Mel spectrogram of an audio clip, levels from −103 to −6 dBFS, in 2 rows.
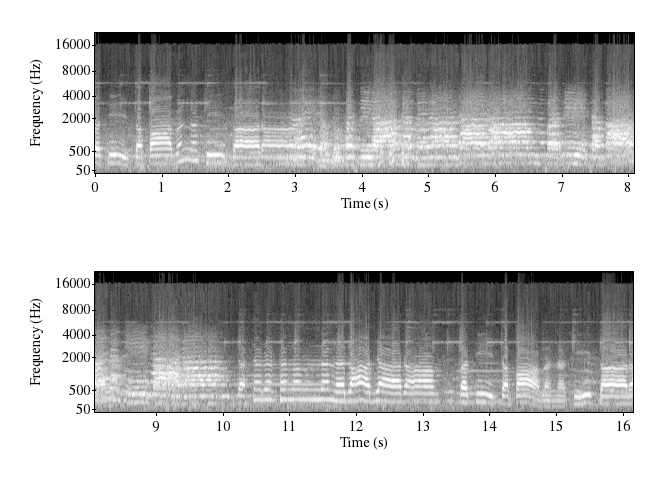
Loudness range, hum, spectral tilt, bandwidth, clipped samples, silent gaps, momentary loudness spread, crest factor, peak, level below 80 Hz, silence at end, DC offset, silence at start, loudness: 3 LU; none; -5.5 dB/octave; 16 kHz; 0.4%; none; 8 LU; 10 dB; 0 dBFS; -44 dBFS; 0 s; under 0.1%; 0 s; -10 LUFS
